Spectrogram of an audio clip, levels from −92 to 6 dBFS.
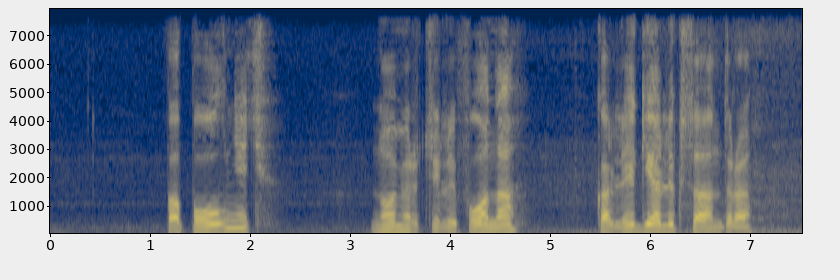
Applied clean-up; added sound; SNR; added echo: none; none; none; none.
